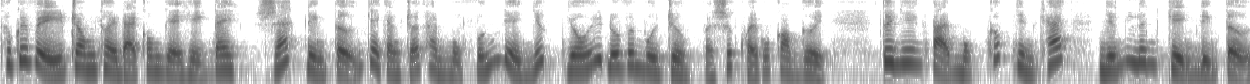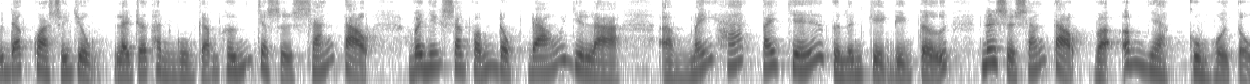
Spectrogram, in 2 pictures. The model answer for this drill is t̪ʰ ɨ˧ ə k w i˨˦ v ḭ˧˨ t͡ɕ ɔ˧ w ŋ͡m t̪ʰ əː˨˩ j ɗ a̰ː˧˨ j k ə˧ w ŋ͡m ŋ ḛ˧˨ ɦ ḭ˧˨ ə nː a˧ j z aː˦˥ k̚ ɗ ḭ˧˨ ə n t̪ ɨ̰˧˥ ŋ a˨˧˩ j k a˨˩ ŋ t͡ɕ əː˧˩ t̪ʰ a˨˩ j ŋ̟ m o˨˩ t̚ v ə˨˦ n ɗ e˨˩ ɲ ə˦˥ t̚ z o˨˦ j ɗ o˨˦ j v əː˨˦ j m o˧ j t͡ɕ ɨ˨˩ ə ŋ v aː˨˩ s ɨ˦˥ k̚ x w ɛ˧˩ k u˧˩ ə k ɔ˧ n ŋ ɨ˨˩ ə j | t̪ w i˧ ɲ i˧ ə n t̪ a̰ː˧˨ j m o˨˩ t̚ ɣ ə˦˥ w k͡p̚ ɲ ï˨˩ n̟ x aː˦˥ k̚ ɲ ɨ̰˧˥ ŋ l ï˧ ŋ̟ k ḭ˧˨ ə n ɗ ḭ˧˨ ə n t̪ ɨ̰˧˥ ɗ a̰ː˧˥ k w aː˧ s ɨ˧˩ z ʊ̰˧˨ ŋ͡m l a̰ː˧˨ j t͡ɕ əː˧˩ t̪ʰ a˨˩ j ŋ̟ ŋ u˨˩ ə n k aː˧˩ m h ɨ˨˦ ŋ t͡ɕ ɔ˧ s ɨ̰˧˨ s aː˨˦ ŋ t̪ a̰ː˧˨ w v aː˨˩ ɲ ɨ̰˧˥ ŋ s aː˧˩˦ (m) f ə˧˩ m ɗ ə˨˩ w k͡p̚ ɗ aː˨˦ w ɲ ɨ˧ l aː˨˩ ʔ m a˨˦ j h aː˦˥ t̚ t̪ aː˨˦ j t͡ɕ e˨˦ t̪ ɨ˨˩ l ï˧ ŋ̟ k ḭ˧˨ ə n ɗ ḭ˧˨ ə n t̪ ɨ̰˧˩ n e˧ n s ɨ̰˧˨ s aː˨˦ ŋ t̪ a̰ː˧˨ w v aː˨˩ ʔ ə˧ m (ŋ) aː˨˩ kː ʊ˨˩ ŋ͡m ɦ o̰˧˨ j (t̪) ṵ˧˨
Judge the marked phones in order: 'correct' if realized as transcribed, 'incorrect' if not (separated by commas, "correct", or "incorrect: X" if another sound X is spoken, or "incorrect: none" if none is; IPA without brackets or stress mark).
incorrect: n, incorrect: ɲ, correct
